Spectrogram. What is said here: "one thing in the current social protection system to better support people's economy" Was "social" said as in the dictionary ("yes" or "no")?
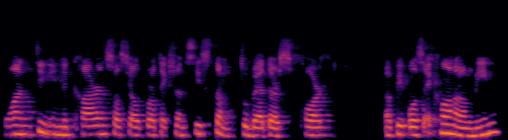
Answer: no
